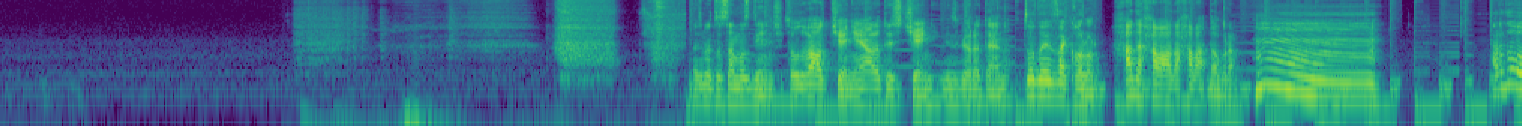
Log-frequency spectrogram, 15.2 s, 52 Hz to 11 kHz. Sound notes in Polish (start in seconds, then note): 5.5 westchnienie; 6.1 wciągnięcie powietrza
